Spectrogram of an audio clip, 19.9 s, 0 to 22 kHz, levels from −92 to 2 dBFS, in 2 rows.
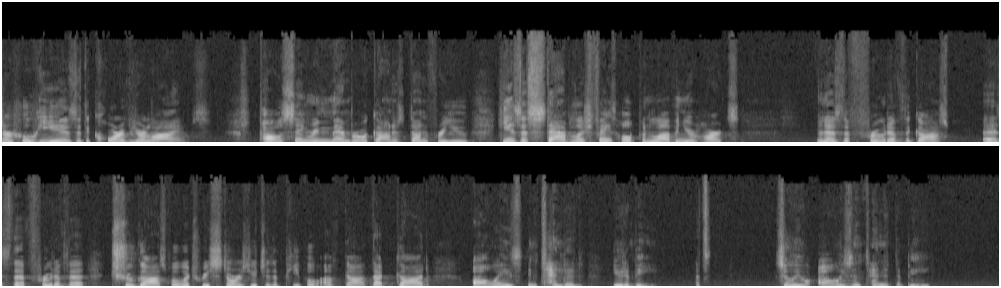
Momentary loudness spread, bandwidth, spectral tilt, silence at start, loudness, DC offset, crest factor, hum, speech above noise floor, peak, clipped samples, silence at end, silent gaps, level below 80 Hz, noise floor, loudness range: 14 LU; 17.5 kHz; -4 dB/octave; 0 s; -30 LUFS; under 0.1%; 22 dB; none; 30 dB; -10 dBFS; under 0.1%; 0.7 s; none; -76 dBFS; -60 dBFS; 6 LU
